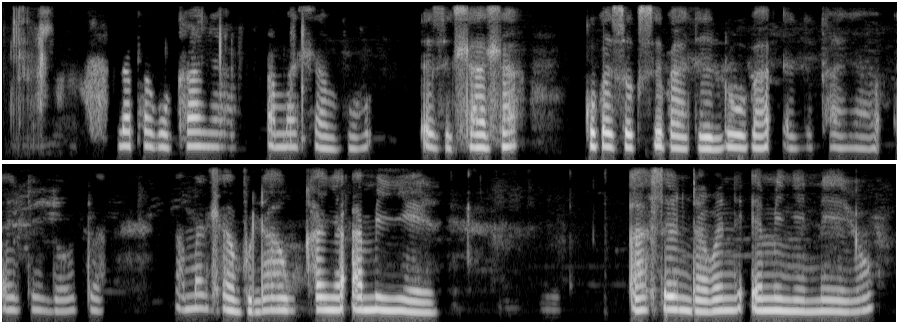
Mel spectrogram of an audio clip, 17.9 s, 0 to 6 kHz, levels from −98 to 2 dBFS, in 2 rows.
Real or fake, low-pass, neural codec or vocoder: real; 5.4 kHz; none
